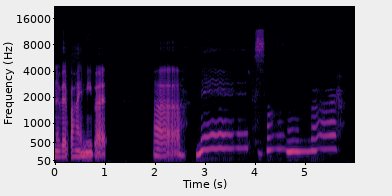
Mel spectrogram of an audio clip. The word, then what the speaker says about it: Midsommar: I have a pin of it behind me, but Midsummer. Okay, so it's spelled Midsommar. Mm-hmm.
